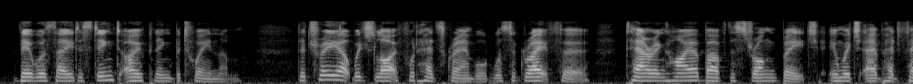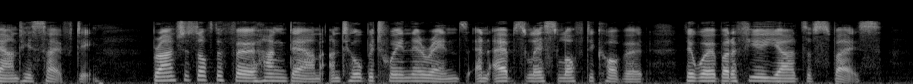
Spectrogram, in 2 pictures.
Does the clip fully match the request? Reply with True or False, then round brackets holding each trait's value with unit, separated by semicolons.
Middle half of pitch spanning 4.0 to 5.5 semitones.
False (2.6 semitones)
